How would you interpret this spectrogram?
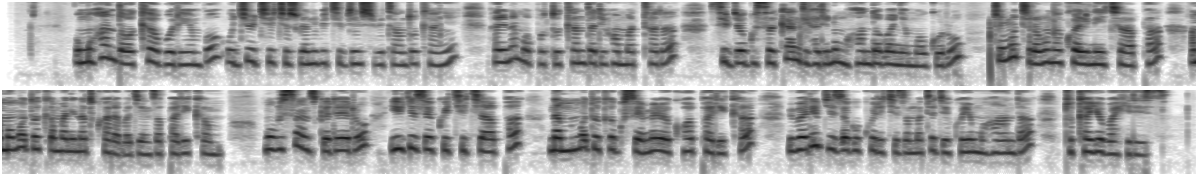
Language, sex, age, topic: Kinyarwanda, female, 36-49, government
